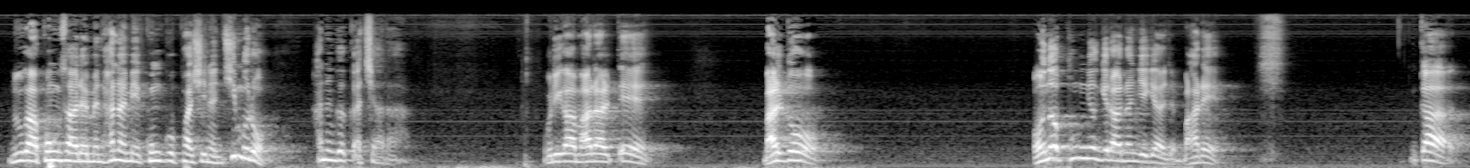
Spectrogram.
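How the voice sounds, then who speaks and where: An older male pastor delivers a sermon in a chatty, storytelling way and chuckles at his own anecdotes. His voice sits high for a man. The sanctuary's long reverb trails after every phrase. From Chungcheong, Korea. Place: church sanctuary. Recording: echoey church hall reverb.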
